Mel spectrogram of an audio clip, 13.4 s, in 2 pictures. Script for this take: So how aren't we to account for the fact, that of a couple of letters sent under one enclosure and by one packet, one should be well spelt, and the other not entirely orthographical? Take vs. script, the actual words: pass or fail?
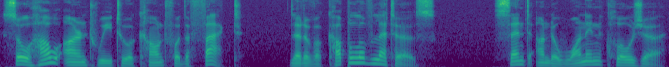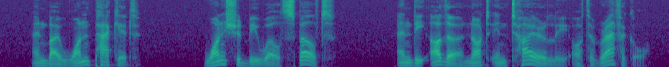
pass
